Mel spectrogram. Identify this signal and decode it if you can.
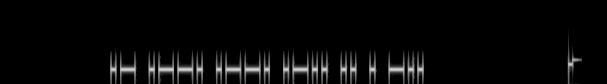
Morse code, heard as a keyed tone, about 25 wpm, 700 Hz. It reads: APPLIED
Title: ED Suffix - Top 100 Words with Base Words 25wpm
